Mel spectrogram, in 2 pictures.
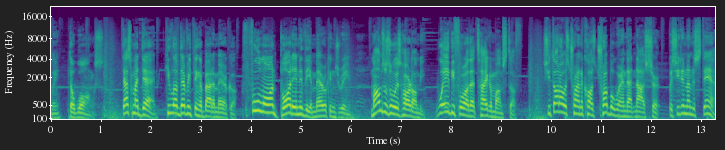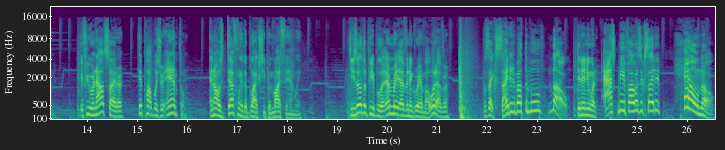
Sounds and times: Speech: 0.0 - 18.3, 19.2 - 21.3, 21.9 - 26.5
Music: 0.0 - 26.5.

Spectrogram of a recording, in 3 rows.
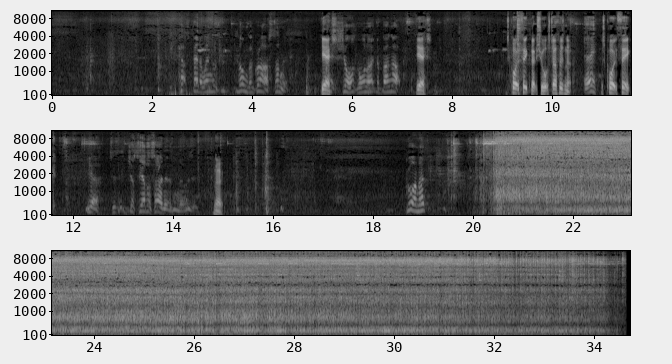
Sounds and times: Speech: 2.5 - 4.7, 9.1 - 11.7, 12.3 - 15.0, 18.7 - 19.1.

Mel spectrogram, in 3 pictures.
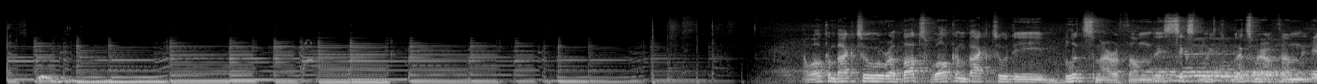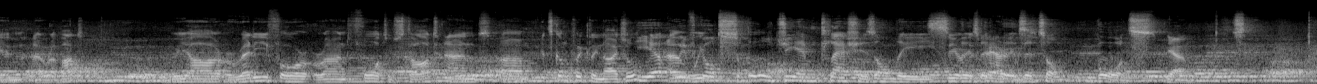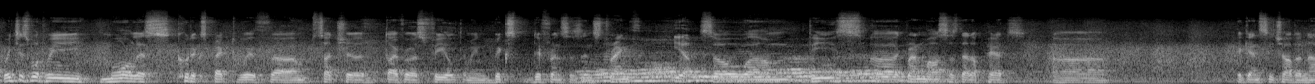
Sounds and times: Electric guitar: 0.1 - 6.8
Effects unit: 0.1 - 7.5.

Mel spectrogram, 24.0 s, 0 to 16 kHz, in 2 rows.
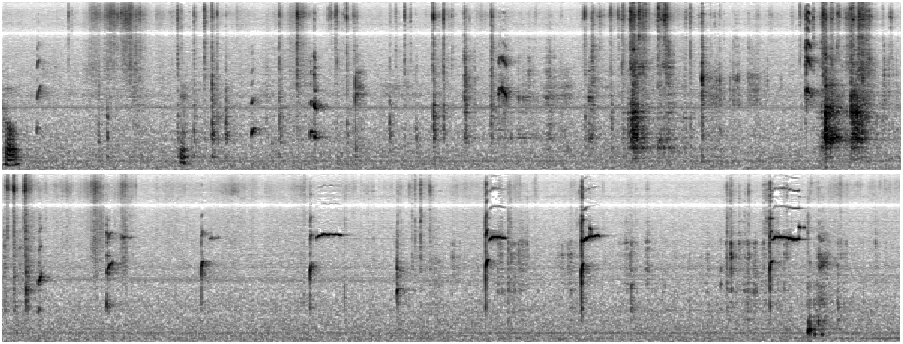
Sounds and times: Inside, small room: 0.0 - 23.9
Domestic animals, pets: 0.4 - 0.7, 3.3 - 4.8, 6.5 - 8.7, 12.2 - 13.8, 14.6 - 15.1, 16.0 - 16.7, 18.4 - 20.6, 21.6 - 23.3
Bird: 6.5 - 7.0, 14.6 - 15.0, 16.0 - 16.6, 18.4 - 18.8, 19.6 - 20.1, 22.1 - 23.0.

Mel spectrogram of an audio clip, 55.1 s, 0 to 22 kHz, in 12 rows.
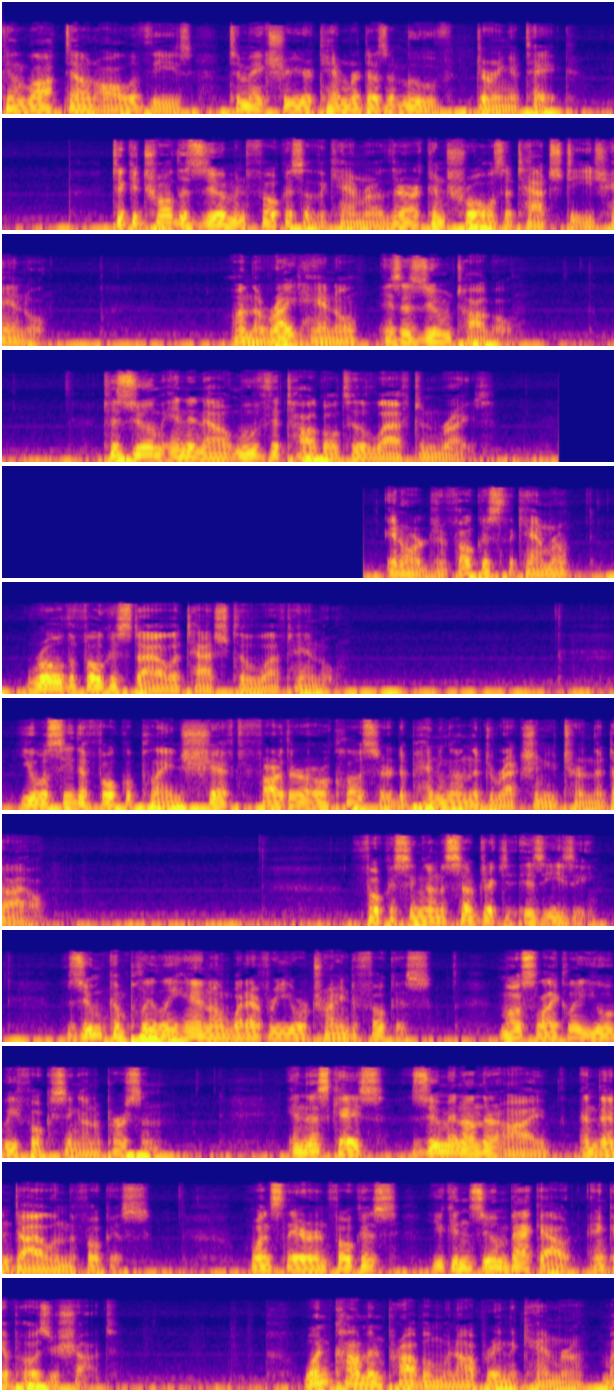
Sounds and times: Speech: 0.0 - 4.4, 5.4 - 9.6, 10.9 - 13.1, 14.5 - 17.5, 21.2 - 25.6, 27.7 - 32.5, 34.8 - 42.6, 43.4 - 47.1, 47.8 - 51.4, 52.7 - 55.0.

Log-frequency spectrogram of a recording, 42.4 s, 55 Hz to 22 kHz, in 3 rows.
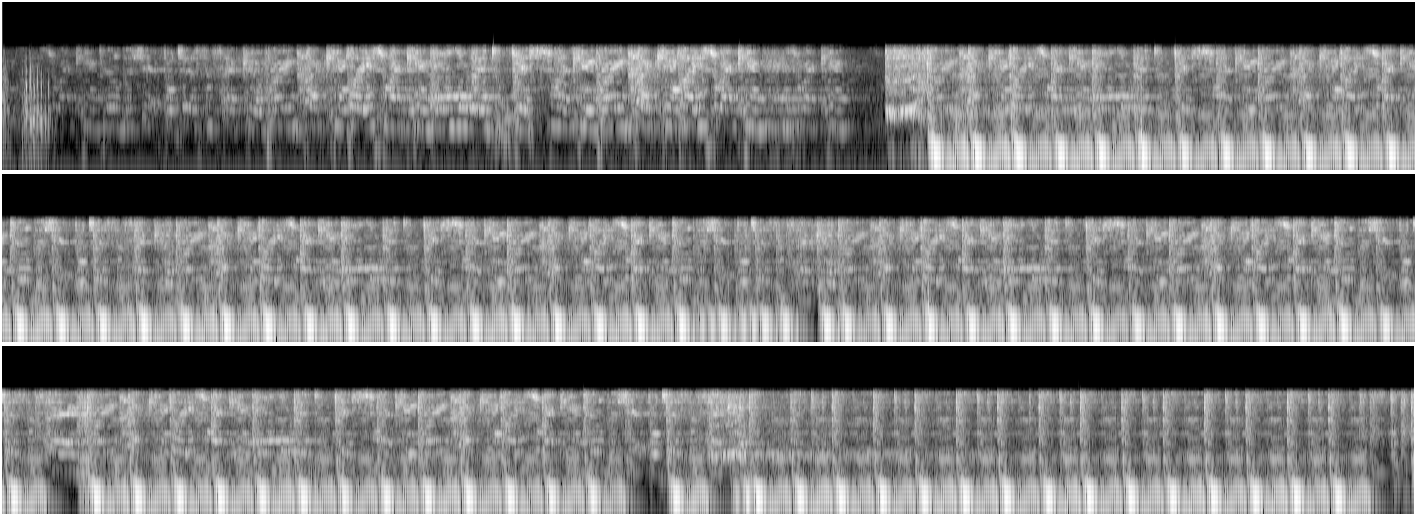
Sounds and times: Music: 0.0 - 42.3.

